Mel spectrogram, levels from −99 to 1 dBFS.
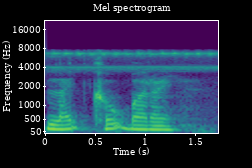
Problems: constant background noise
